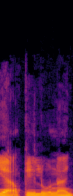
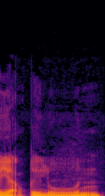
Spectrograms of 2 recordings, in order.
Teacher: Huruf nun kan tidak dibaca panjang. Karena berwakaf di huruf yang tidak dibaca panjang, ya hurufnya kita sukunkan seperti itu.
